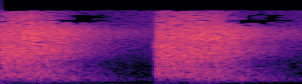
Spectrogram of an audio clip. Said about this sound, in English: Well, she's going to work on the clay pigeons now. Good shot.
